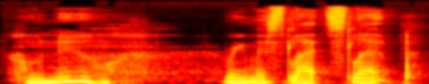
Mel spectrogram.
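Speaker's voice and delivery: plain reading voice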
